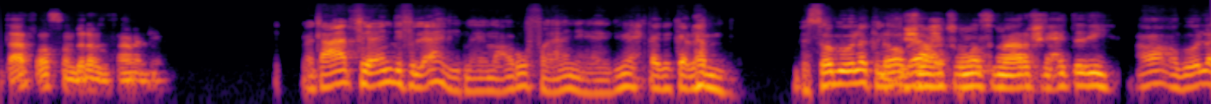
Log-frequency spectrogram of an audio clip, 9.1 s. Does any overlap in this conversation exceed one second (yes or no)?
no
